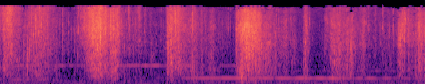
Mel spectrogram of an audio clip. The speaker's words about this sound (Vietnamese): bất ngờ đằng sau, có tiếng bước chân xào xạc vang lên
